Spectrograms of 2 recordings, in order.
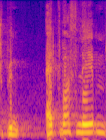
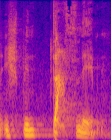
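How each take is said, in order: First: Said in the usual way. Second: Bin in Ich bin das Leben said low and falling; softer and firm on bin; settled final das Leben; stress on bin. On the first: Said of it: "Und er sagt auch nicht". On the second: Shown as a demonstration.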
